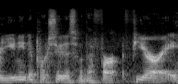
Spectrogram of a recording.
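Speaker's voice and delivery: ordinary delivery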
